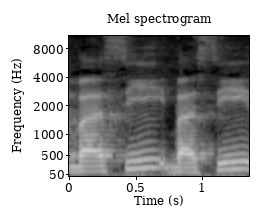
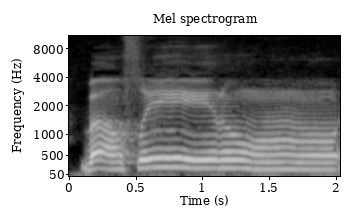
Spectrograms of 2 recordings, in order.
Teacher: basi nanti jadi huruf sin. Yang kita cari huruf sad.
